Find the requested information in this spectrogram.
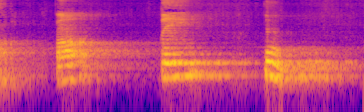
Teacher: qof ini makhrajnya lidah paling paling belakang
